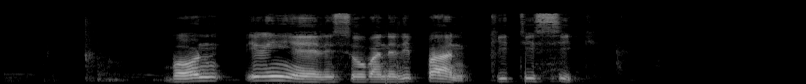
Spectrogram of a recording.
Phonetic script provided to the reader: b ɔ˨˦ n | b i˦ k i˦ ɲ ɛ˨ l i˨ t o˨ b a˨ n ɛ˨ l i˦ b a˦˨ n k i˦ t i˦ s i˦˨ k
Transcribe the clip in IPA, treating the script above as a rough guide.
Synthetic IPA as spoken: b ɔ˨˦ n | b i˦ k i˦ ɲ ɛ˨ l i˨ s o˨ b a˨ n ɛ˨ l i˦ p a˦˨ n k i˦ t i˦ s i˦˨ k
